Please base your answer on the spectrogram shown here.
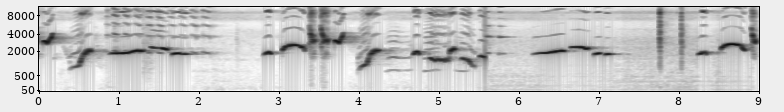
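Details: Long-tailed white-rumped shama, a kept bird, singing to stir other shamas into song: loud rich whistles sliding up and down, clear fluting phrases with sharp upswept notes, broken by a short pause midway.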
